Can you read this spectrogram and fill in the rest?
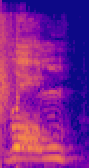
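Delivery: huge high drawn-out shout; mock-angry shout. Host telling a guest the answer is wrong, mock-angry shout. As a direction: bellow it like a quiz judge. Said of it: "you really shouted at us".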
